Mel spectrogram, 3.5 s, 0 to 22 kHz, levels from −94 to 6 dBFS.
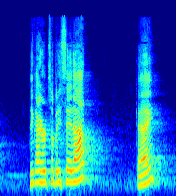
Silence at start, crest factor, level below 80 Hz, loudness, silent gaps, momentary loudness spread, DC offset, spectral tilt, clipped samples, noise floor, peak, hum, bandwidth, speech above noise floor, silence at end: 0.6 s; 22 dB; -72 dBFS; -23 LUFS; none; 18 LU; under 0.1%; -4 dB/octave; under 0.1%; -62 dBFS; -4 dBFS; none; 16.5 kHz; 40 dB; 0.35 s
